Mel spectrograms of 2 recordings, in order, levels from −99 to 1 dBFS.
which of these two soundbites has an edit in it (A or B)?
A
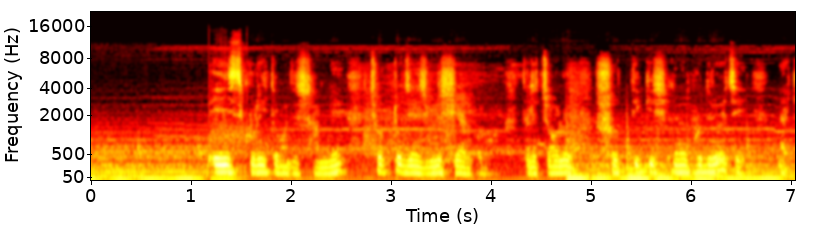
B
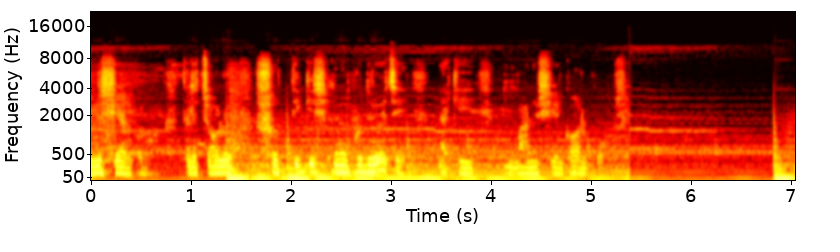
B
